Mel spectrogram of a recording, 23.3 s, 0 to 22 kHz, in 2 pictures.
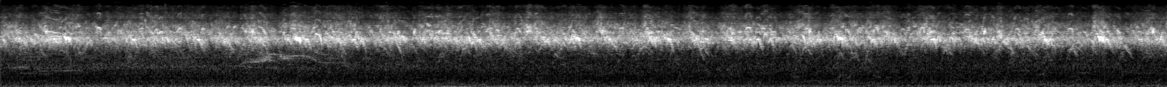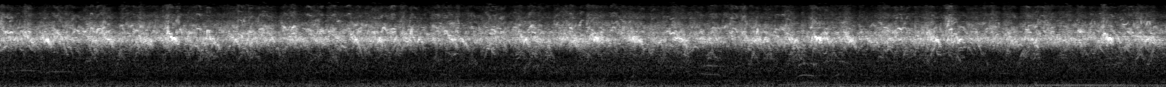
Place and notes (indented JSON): {
  "title": "Tempelhofer Feld, Berlin, Deutschland - chatty sparrows in a bush",
  "date": "2015-02-01 14:55:00",
  "description": "these sparrows could be heard from quite afar, it must have been hundreds of them.\n(SD702, AT BP4025)",
  "latitude": "52.48",
  "longitude": "13.42",
  "altitude": "53",
  "timezone": "Europe/Berlin"
}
